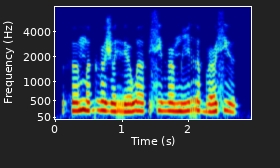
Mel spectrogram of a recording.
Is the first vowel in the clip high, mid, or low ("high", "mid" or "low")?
mid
